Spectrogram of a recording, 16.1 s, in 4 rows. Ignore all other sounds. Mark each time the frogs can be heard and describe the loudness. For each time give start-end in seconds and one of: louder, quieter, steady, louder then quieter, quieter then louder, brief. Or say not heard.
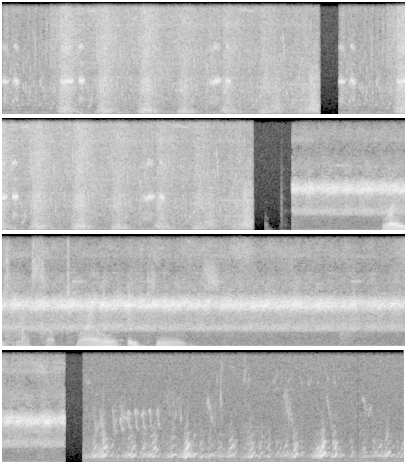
0.0-16.0 steady.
